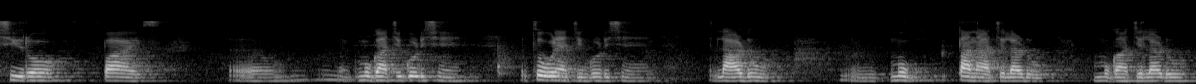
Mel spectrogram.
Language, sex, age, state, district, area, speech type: Goan Konkani, female, 45-60, Goa, Murmgao, rural, spontaneous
